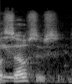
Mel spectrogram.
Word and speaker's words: Sosus: Sosus. – S-O-S-U-S, which is double IPA.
